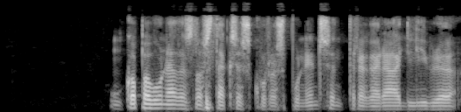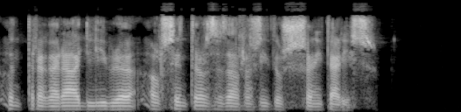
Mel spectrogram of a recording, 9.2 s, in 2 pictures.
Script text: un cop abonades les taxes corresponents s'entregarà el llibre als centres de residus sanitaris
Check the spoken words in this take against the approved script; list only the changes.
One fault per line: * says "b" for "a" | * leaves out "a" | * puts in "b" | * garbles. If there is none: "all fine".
* puts in "s'entregarà el llibre"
